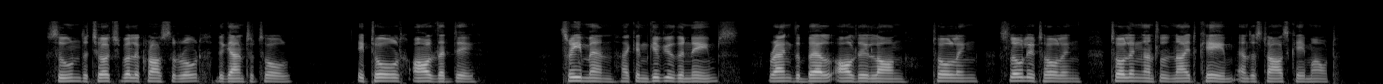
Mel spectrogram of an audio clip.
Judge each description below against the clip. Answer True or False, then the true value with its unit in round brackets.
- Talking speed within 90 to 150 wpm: False (180 wpm)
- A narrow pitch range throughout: True (1.7 semitones)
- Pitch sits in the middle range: True (145 Hz)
